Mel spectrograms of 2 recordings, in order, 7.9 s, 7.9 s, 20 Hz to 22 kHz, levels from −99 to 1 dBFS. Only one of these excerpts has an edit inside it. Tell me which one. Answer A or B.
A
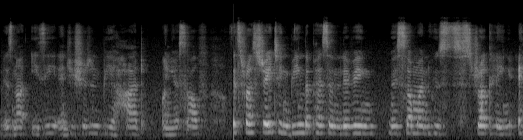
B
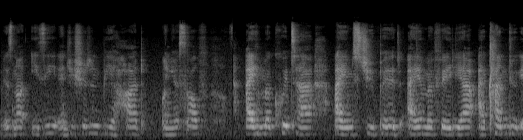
B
